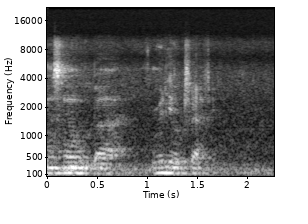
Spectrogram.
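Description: Faint male speech: a witness testifying into a courtroom microphone, in short phrases with pauses.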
